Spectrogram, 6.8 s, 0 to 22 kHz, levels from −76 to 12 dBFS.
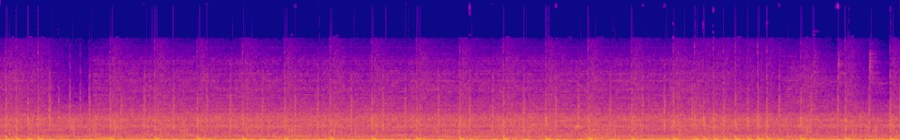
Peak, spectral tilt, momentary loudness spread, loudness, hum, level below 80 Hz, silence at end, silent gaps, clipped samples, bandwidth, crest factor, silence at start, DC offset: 0 dBFS; -4.5 dB/octave; 1 LU; -10 LUFS; none; -16 dBFS; 0 s; none; 0.2%; over 20 kHz; 10 dB; 0 s; under 0.1%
